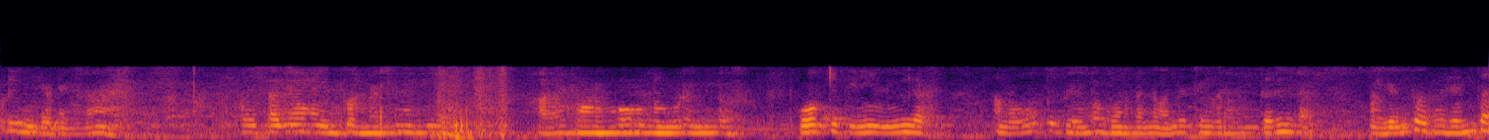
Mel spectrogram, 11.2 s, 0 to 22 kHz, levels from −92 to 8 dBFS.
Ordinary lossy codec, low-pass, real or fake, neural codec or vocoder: none; 3.6 kHz; fake; codec, 44.1 kHz, 2.6 kbps, DAC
